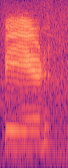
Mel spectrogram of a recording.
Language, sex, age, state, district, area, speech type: Hindi, female, 30-45, Madhya Pradesh, Seoni, urban, read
